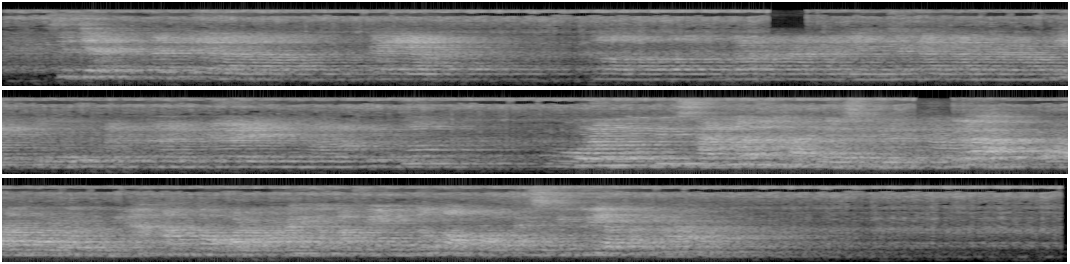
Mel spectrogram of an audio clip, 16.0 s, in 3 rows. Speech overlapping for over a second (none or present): present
